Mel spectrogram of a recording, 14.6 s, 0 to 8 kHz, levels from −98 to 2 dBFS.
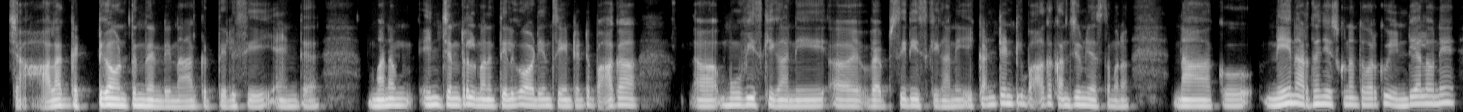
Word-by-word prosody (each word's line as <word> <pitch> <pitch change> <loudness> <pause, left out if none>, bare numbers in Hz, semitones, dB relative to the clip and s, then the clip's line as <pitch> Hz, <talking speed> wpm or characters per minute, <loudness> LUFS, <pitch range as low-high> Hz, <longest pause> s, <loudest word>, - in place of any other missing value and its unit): చాలా 110 +5 +1 0.2
గట్టిగా 115 +4 +5
ఉంటుందండి 115 -3 +3
నాకు 105 0 -3
తెలిసి. 110 0 -2 0.3
అండ్ 110 +1 -4 0.7
మనం 125 +2 +5 0.3
ఇన్ 135 0 +4
జనరల్ 135 +1 +3
మన 120 - +4
తెలుగు 125 +3 +1
ఆడియన్స్ 120 0 -1
ఏంటంటే 115 0 -3
బాగా 130 +3 +1 0.7
ఆ! - - +2 0.3
మూవీస్‌కి 130 0 +1
గాని 110 0 0 0.3
ఆ! - - 0 0.3
వెబ్ 110 -1 -2
సీరీస్‌కి 120 -2 -2
గాని 110 +2 -2
ఈ - - -5
కంటెంట్‌కి 150 +3 -1
బాగా 130 +5 -3
కన్జ్యూమ్ 130 +1 +1
చేస్తాం 115 0 -4
మనం. 110 +1 -5 0.6
నాకు 115 0 0 0.5
నేను 165 +4 +5
అర్థం 145 +2 +1
చేసుకున్నంత 140 -1 -3
వరకు 135 +4 -3
ఇండియాలోనే 155 +6 0
120 Hz, 135 wpm, -20 LUFS, 115-135 Hz, 0.7 s, గట్టిగా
